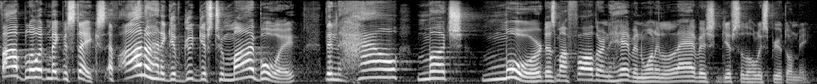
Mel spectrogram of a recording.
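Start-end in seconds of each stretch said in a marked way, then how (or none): 4.3-8.0 slow, drawn-out emphatic phrase; slow weighty sermon build; preaching emphasis. Acted. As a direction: stretch every word of it. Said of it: "preaching builds to key line".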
